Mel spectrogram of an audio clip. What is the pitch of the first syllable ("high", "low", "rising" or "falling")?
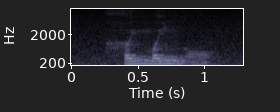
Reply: rising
